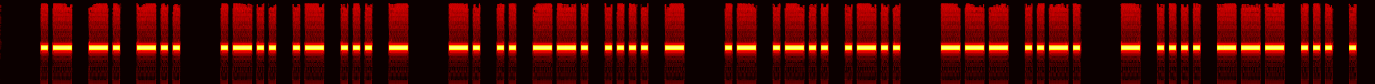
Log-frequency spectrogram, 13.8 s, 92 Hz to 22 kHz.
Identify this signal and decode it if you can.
Morse code, heard as a keyed tone, about 20 wpm, 1000 Hz. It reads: AND LAST NIGHT ALL OF THOSE
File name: qotdfiles / 20wpm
